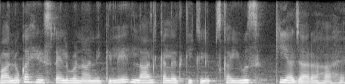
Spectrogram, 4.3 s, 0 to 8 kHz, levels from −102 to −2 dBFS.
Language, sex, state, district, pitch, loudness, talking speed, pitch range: Hindi, female, Bihar, Darbhanga, 180 Hz, -14 LUFS, 235 wpm, 170-195 Hz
